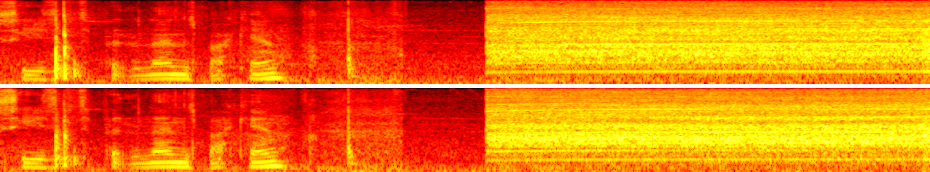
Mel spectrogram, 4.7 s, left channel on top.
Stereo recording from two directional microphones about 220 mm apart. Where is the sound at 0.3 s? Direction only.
35° right (ahead or behind).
